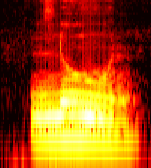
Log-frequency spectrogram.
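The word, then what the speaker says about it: نون: not ne, not nu, but the name is noon, as in N-O-O-N, noon, as a noon time in the day.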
